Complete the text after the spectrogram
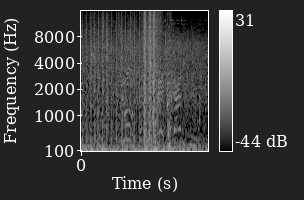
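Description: A rifle shot cracks.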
